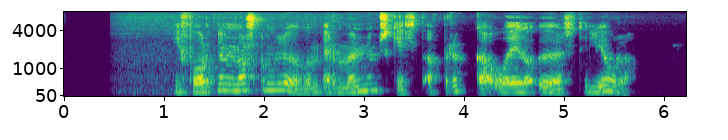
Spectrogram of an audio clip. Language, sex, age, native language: Icelandic, female, 40-49, Icelandic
